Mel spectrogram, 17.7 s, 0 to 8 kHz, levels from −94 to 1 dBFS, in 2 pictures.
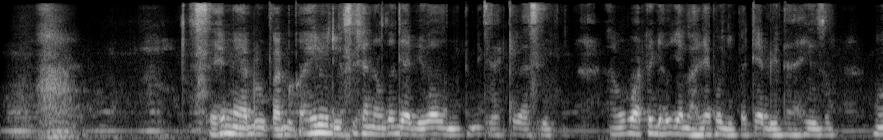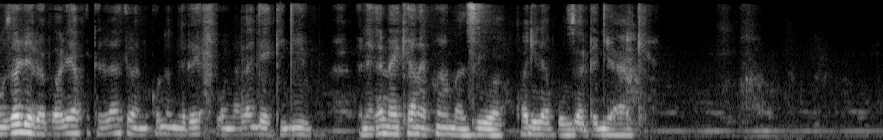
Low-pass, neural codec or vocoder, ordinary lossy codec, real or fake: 7.2 kHz; codec, 16 kHz, 4 kbps, X-Codec, HuBERT features, trained on balanced general audio; AAC, 32 kbps; fake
